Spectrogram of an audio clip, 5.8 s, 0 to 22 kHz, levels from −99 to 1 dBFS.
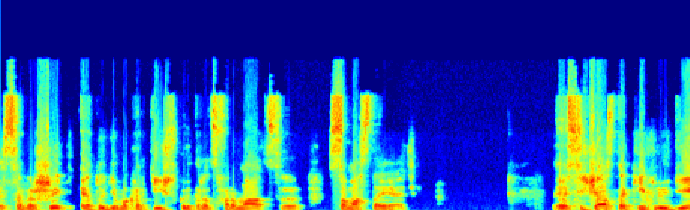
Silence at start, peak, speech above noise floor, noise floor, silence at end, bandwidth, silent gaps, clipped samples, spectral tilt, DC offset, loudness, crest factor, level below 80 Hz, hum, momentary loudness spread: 0 s; -6 dBFS; 58 dB; -76 dBFS; 0 s; 16 kHz; none; under 0.1%; -3 dB/octave; under 0.1%; -17 LUFS; 12 dB; -54 dBFS; none; 8 LU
